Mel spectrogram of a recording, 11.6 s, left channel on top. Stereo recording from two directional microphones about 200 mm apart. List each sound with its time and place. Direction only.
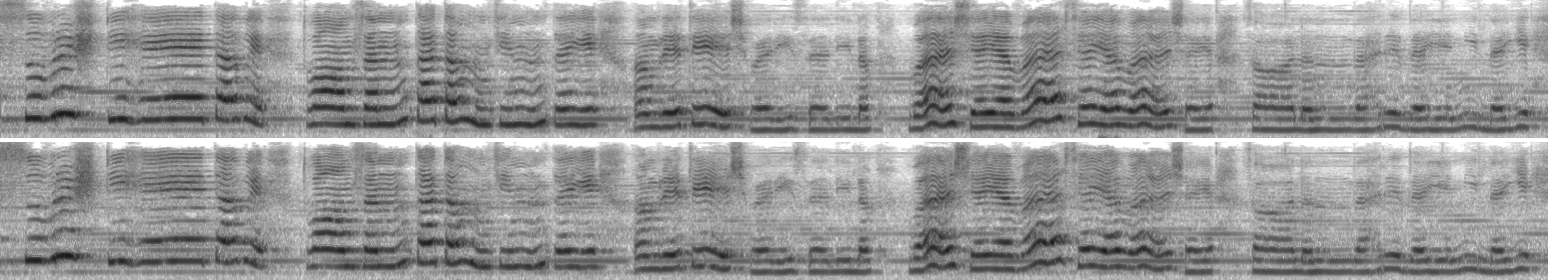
0.2 s child singing: 10° left (ahead or behind)
6.8 s music: 15° left (ahead or behind)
